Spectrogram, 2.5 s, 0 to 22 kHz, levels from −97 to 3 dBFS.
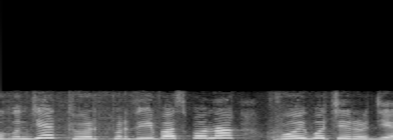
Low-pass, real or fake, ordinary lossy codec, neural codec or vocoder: none; fake; none; codec, 16 kHz, 2 kbps, FunCodec, trained on LibriTTS, 25 frames a second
